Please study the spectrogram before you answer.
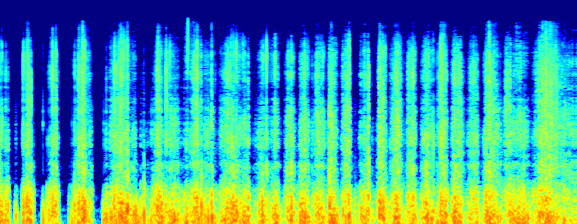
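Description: Short nails scratch the rough surface of a flat, chunky gold glitter craft sheet. A few separate strokes come first, then quick, continuous scratching follows. The gritty rasp has a heavy low rumble and faint bright edges.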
